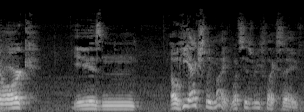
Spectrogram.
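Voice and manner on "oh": usual speaking voice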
